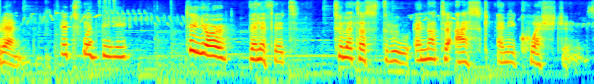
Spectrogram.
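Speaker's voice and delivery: condescending, threatening tone. Speaking in character to a guard while tapping his cheek: condescending, threatening in-character line. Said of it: "kind of condescendingly".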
